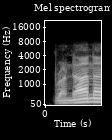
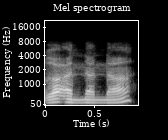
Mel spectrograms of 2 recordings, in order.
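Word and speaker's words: רעננה: or have visited before, Ra'anana, or Ranana, as some people just call it, but Ra'anana.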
